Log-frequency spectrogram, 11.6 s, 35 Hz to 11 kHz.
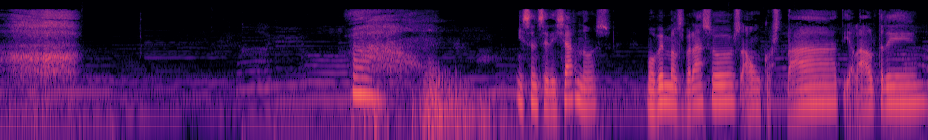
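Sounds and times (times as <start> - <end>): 
breathy sigh while stretching arms overhead: 0.0 - 1.0, 4.4 - 5.7
person yawning while stretching arms overhead: 0.0 - 1.0, 4.4 - 5.6
speech: 6.5 - 11.6.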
